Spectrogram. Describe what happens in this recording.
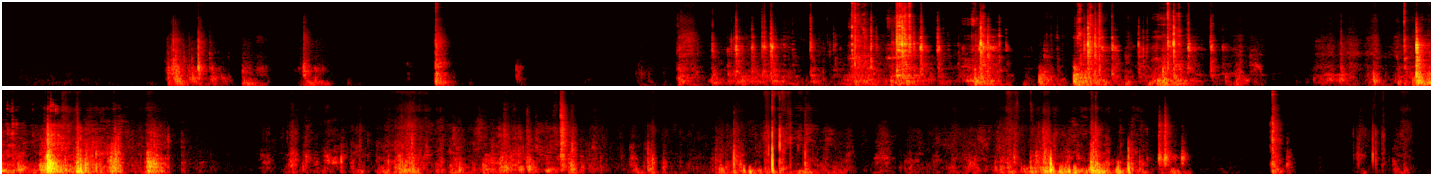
I walked into the bedroom and turned lights switch on. Then I started choosing the jacket. After I chose one, I put it on turned the lights off and walked out.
